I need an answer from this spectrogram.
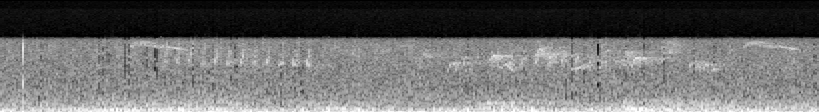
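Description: Steady low hiss and rumble of background noise, with a few small birds singing faintly over it: a short down-slurred note about a second and a half in, then a fast buzzy trill, several chirps in the middle and one more slurred note near the end.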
